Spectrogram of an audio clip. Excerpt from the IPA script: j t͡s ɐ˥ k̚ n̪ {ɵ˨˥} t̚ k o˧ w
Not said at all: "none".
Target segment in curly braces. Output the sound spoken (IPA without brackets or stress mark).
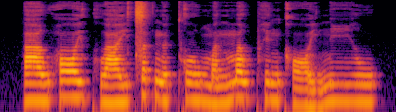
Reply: ɵ˨˥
